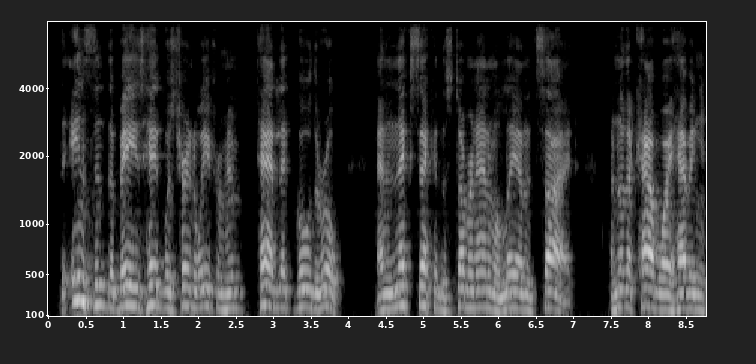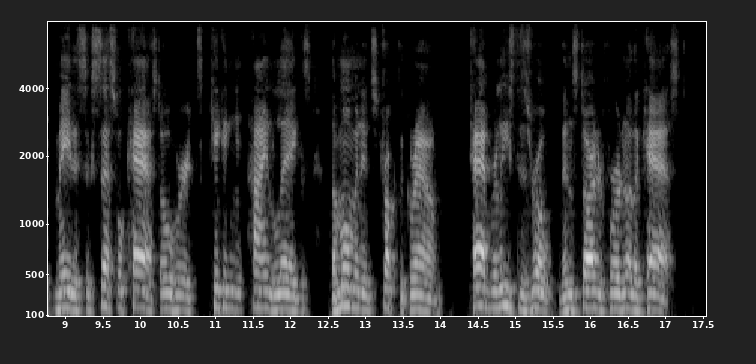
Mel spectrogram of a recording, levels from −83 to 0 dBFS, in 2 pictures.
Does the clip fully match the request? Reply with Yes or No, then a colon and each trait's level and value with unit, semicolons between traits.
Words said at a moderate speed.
Yes: average, 180 wpm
